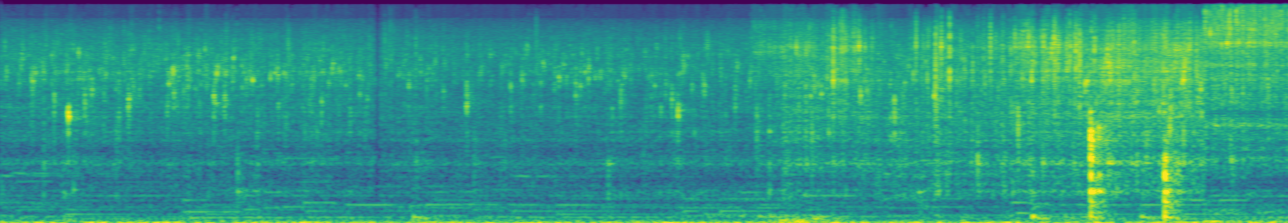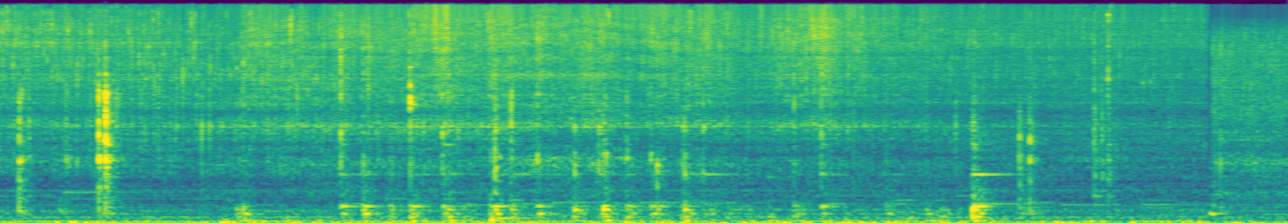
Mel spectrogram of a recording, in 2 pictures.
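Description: Ginger and cashew nuts roast in a hot pan, sizzling and crackling steadily while they are stirred and scraped now and then, growing louder partway through, with no voices.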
